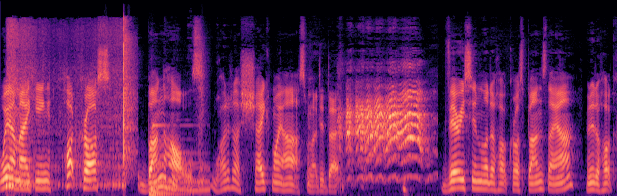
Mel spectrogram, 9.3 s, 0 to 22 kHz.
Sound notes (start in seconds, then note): 5.2 cackles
